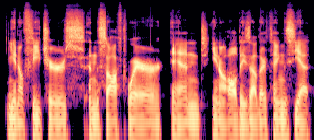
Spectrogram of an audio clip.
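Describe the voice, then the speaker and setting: A man's voice: low voice, monotone, normal speed, a bit bright, clean tone, dry recording, studio quality. A man speaking casually in conversation as the co-host of a podcast. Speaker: podcast co-host, marketing consultant.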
